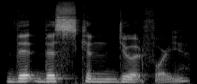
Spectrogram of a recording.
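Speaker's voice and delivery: ordinary talk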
